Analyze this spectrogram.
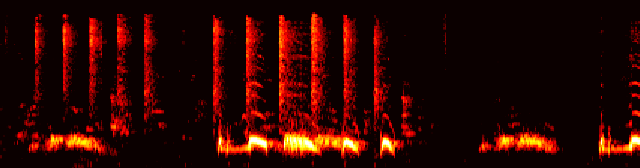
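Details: Spotted dove cooing, used as a lure to get doves calling. Soft rolling coos build into loud, emphatic hooting notes, then a quieter coo follows, with a run of sharp clicking sounds at the start.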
